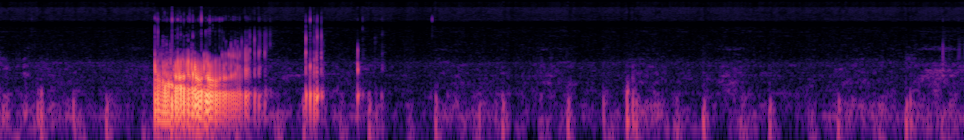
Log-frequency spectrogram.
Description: as my heart is beating fast with thumps my stomach makes its presence known as well so enjoy and like and comment #heartbeat #stomach #asmr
